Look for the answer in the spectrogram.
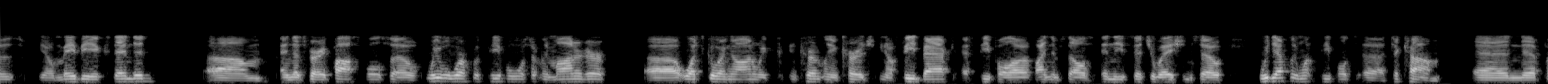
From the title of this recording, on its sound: CoSIDA Virtual Town Hall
